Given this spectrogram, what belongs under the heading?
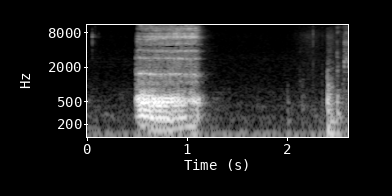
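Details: Nauseated adult in a bathroom, feeling sick and like throwing up, chicken taste coming up: one long, loud, throaty belch-like retch in a small room with a brief second sound at the end; belching/retching.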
